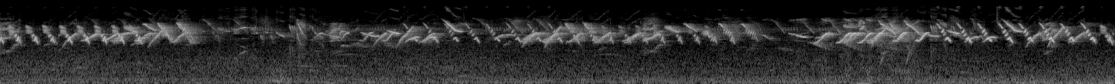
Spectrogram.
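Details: 'Baderninha' of Double-collared seedeaters meant to encourage a captive bird to sing: sustained, crowded high twittering with quick falling notes, dipping briefly twice before resuming strongly.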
